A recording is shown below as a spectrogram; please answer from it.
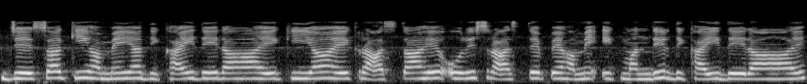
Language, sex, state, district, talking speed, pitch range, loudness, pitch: Hindi, female, Chhattisgarh, Bastar, 180 wpm, 255-280 Hz, -13 LUFS, 270 Hz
